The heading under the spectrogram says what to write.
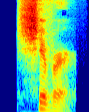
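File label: "shiver", British English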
